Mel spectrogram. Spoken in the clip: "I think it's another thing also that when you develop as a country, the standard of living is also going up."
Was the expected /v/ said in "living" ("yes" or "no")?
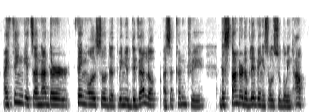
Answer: yes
